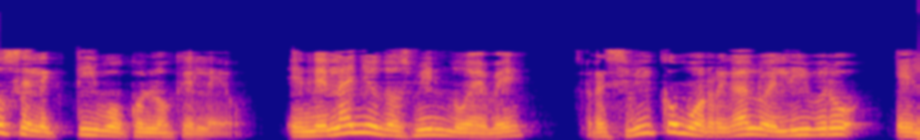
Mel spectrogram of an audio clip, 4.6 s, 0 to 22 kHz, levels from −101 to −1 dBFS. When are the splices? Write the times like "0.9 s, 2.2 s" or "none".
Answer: 1.3 s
